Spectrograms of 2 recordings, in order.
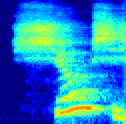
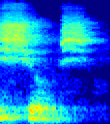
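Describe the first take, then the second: First: 休息 said high, strong and drawn out; full-weight, high-pitched 休息; stronger, longer first 休息. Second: 休息 dropped softly and quickly as an echo; unstressed, barely voiced 休息; lighter, shorter 休息. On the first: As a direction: lean hard on 休息 and stretch it. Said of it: "in a stronger way, and also we say it in a longer way". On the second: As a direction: let 休息 fall away light and short. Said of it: "it's lighter and also it's, uh, shorter". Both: Shown as a demonstration.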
